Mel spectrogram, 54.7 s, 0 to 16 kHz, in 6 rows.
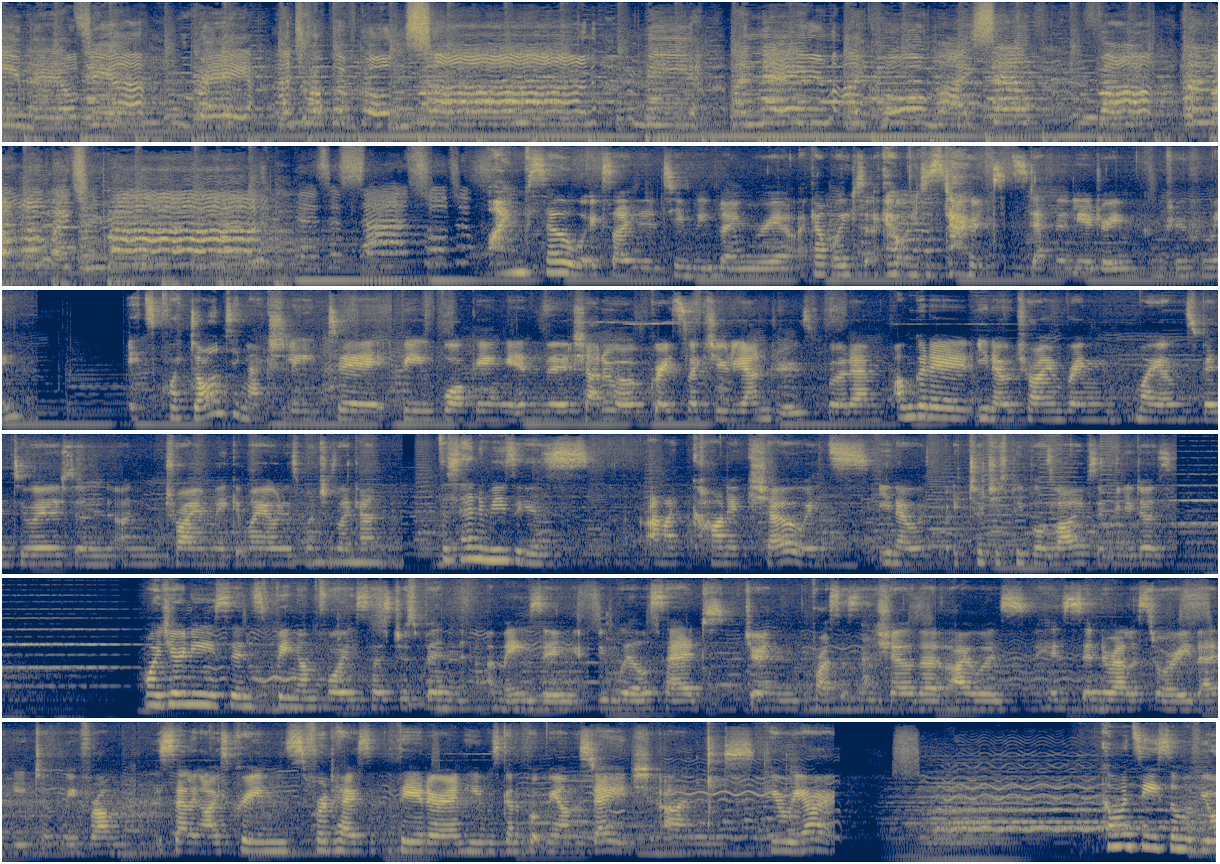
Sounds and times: Funny music: 0:00.0 - 0:25.9, 0:28.7 - 0:54.7.

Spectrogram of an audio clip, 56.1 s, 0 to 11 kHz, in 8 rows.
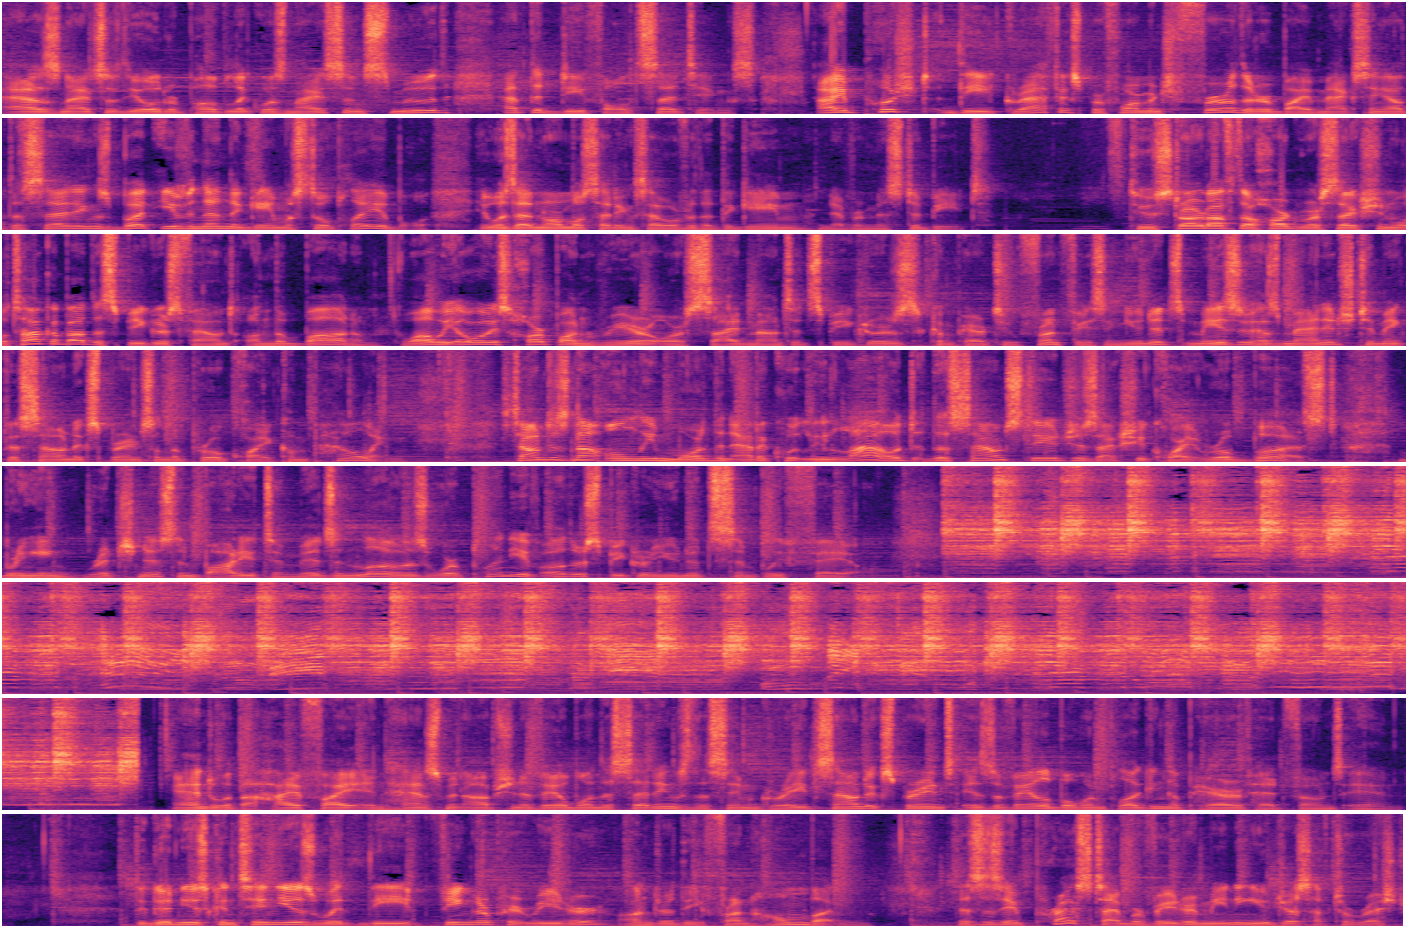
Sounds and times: Speech: 0:00.0 - 0:32.5, 0:42.9 - 0:49.2, 0:49.8 - 0:56.1
Inside, small room: 0:00.0 - 0:56.1
Music: 0:00.0 - 0:56.1.

